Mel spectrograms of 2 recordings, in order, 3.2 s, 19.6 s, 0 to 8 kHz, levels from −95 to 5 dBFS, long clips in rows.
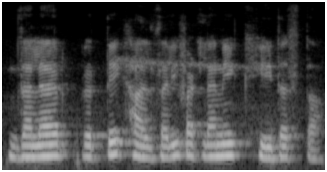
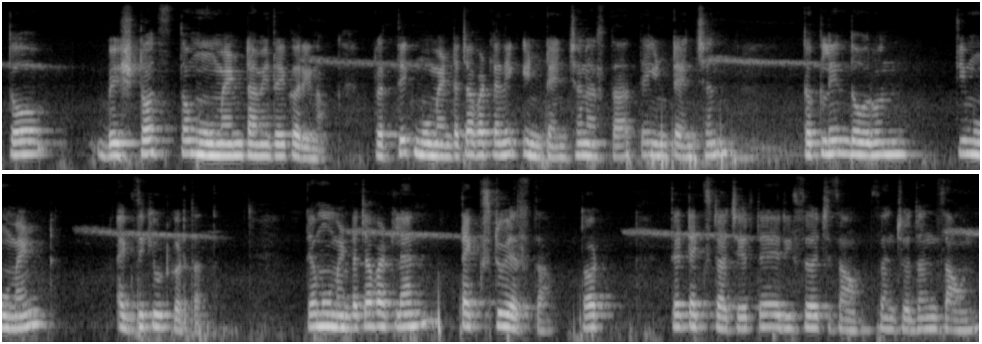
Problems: constant background noise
